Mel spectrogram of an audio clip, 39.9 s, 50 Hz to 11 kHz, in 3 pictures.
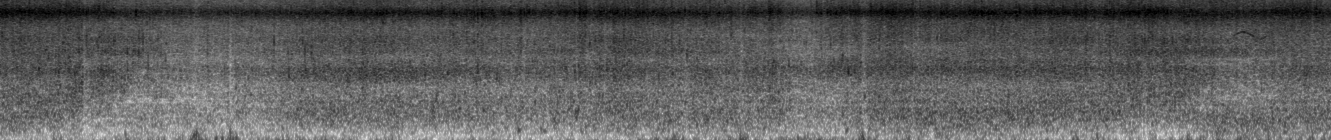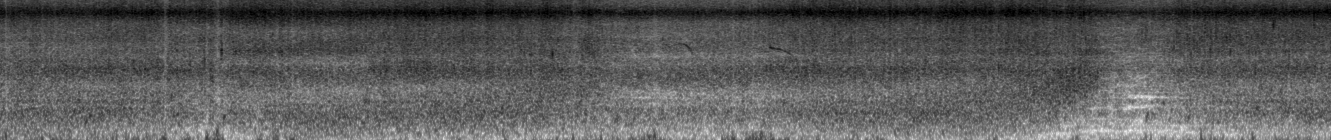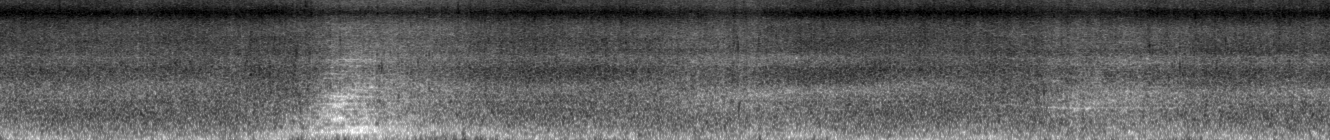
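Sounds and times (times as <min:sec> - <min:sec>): heavy surf breaking: 0:00.0 - 0:39.9.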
